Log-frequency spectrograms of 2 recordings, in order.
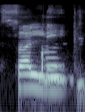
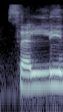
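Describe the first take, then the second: First: The first s sound is thick and heavy. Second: The first s sound is thin and light. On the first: The speaker calls it right. "उसको हम मोटा पढ़ेंगे" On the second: The speaker calls it wrong. "सल्ली नहीं, सल्ली बोलेंगे तो सीन की अदायगी होगी"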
